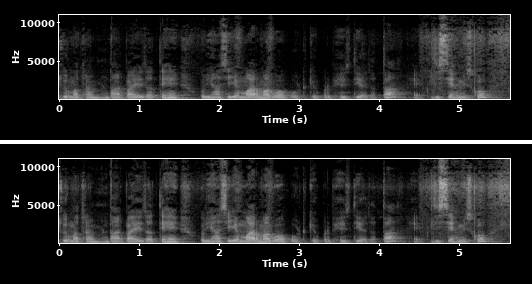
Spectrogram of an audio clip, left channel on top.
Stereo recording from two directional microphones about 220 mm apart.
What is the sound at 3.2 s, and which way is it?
Speech, 20° right (ahead or behind).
